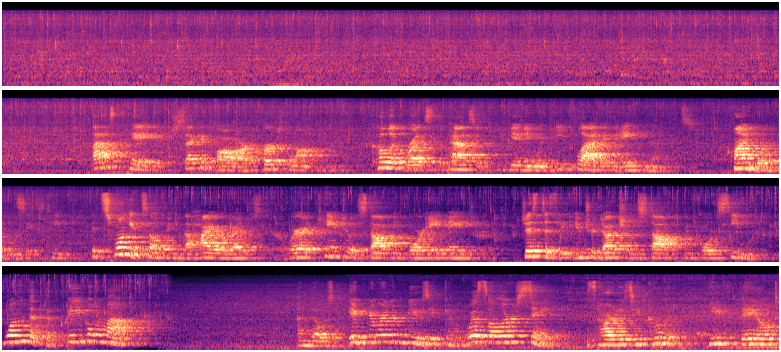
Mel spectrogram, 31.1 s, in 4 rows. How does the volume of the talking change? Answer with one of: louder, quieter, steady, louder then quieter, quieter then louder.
steady.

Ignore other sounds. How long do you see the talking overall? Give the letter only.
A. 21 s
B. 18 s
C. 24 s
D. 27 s
A.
